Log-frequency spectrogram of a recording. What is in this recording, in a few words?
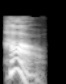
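"howe", British English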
